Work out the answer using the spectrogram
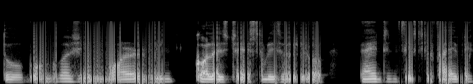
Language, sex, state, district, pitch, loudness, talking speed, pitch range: Bengali, male, West Bengal, Kolkata, 125 Hz, -20 LUFS, 140 wpm, 120-130 Hz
